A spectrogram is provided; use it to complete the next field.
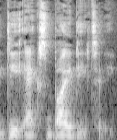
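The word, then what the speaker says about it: dx/dt: But technically, this speed is actually dx divided by dt, or as it's pronounced normally, dx by dt.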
